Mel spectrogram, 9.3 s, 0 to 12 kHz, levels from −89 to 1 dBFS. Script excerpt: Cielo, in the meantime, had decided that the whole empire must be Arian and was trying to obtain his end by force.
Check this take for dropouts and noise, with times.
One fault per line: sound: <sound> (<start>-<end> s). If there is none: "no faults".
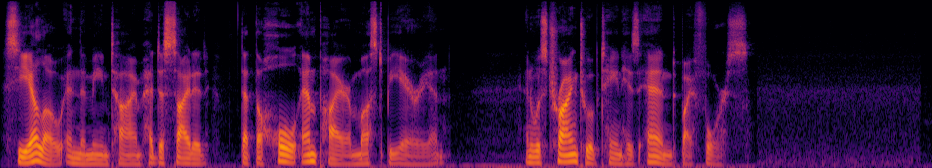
no faults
